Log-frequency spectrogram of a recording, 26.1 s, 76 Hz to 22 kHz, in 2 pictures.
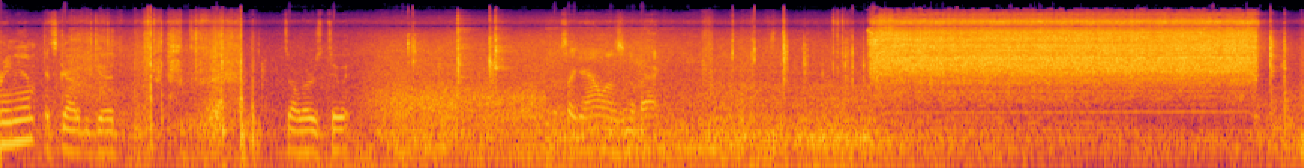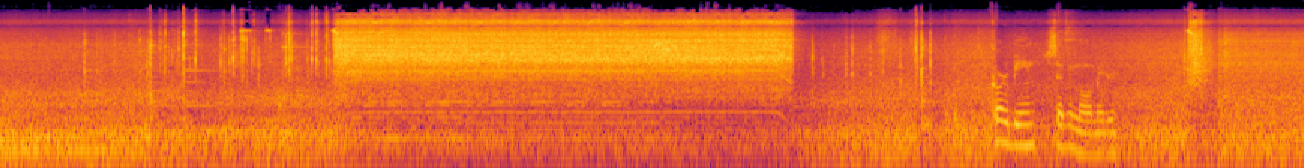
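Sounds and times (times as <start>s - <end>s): power tool hissing: 8.7s - 12.6s.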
